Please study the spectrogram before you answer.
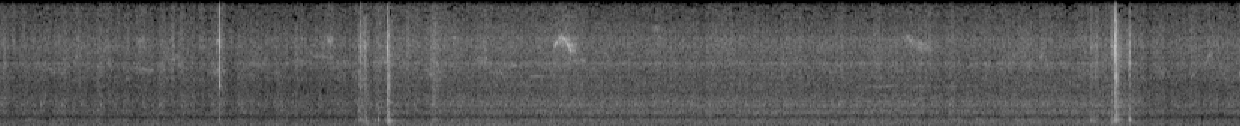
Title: Corsa C rough idle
